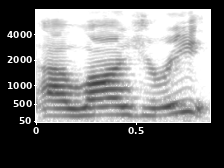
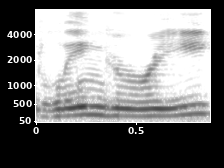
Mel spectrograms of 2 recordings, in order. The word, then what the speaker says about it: lingerie: Amy tried using a lingerie lingerie bag in the washer for summary every time I see the word lingerie I say linger E because this house broke phonetically I hate the Etta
